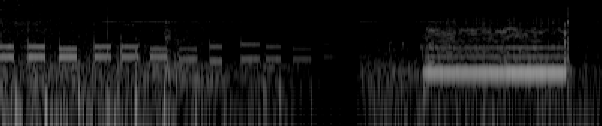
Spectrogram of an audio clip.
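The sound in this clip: A telephone call being dialed: a rapid run of touch-tone beeps at even spacing, a brief silence, then a loud, steady electronic phone tone that holds for about a second and stops abruptly.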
